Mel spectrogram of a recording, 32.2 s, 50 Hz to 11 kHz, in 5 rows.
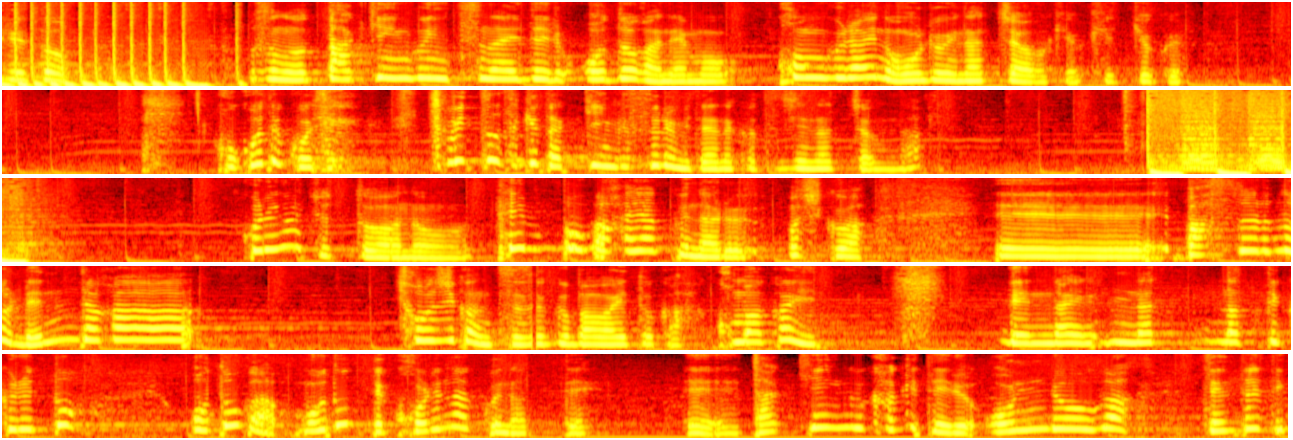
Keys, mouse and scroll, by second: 3.6 click, 5.1 click, 7.5-10.4 drag, 11.0 right click, 11.6 click, 12.0 space, 12.8 space.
